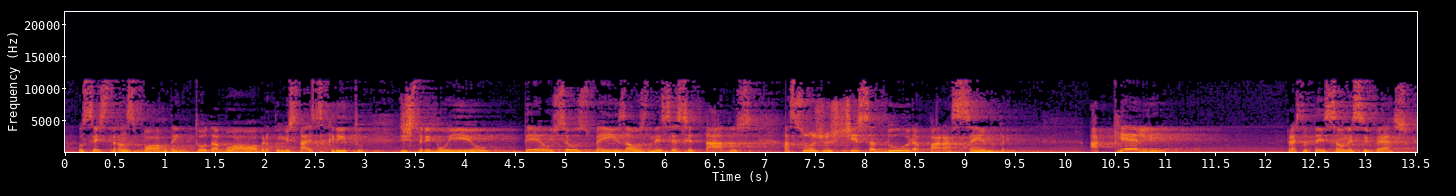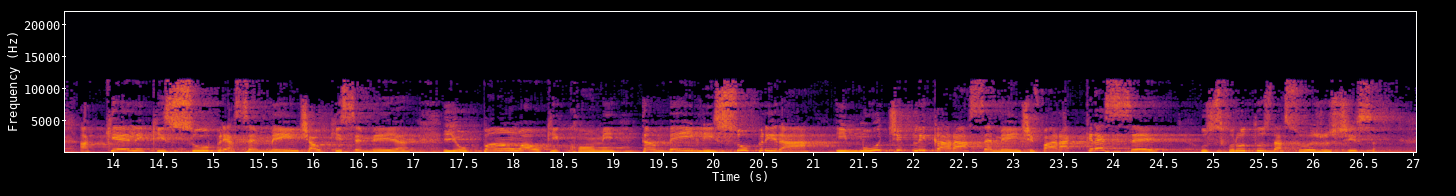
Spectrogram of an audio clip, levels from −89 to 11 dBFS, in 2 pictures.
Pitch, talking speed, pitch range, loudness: 210 Hz, 120 wpm, 175-240 Hz, -18 LUFS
